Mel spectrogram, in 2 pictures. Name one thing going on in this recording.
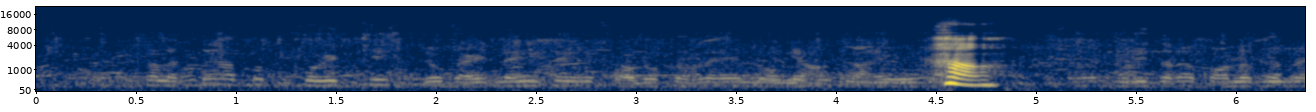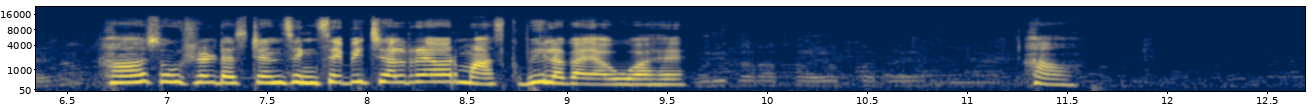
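A young woman speaks calmly into a microphone close by.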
